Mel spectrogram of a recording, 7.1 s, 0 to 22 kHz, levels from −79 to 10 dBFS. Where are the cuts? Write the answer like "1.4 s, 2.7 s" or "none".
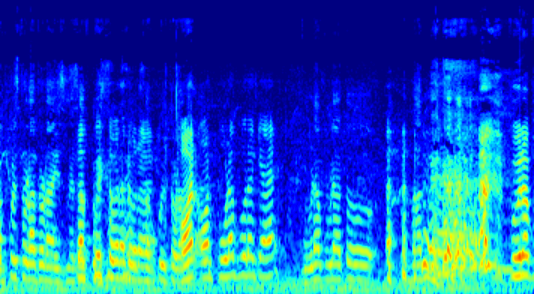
none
